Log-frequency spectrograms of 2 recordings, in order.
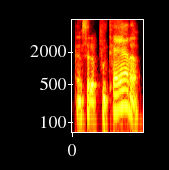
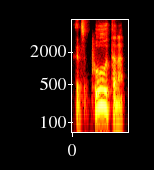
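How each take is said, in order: First: The second syllable is strongly stressed. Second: The second syllable is not stressed. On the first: The speaker calls it wrong. "instead of" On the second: The speaker calls it right.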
